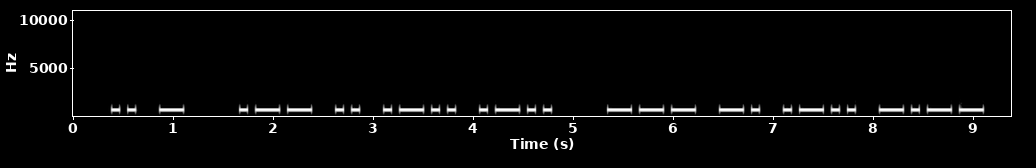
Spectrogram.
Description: Morse code, heard as a keyed tone, about 15 wpm, 700 Hz. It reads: IT WILL ONLY
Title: Sentences from Top 1000 Words - Review Part 5 - 15wpm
